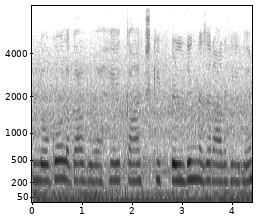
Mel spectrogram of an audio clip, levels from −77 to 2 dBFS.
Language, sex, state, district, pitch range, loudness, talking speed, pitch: Hindi, female, Haryana, Charkhi Dadri, 220-230 Hz, -19 LUFS, 150 wpm, 225 Hz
